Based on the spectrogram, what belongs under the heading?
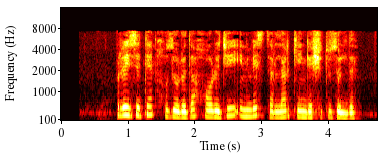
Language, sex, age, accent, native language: Uzbek, female, 12-17, Jizzax, Uzbek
